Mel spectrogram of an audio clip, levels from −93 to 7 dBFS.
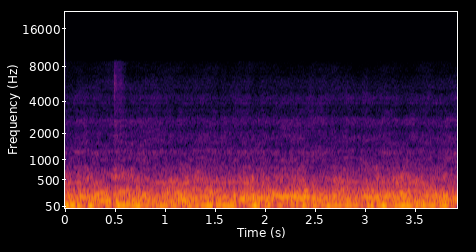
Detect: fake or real fake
